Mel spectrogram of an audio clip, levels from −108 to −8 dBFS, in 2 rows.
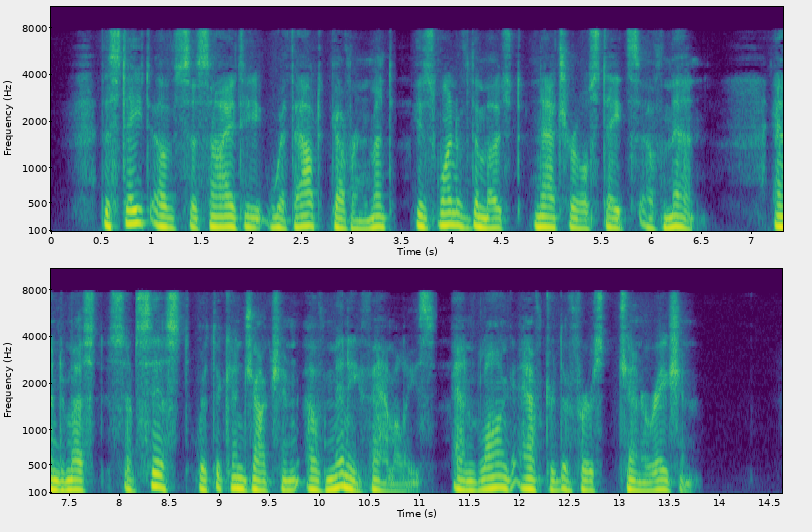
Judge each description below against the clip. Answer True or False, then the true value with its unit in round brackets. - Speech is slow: True (125 wpm)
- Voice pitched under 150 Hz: True (140 Hz)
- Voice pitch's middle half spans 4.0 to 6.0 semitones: False (2.7 semitones)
